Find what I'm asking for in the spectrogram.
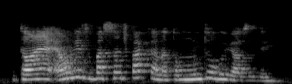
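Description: Behind a woman's voice there is noticeable background noise. Her pitch varies in an ordinary way. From Brazil, Goiás (Formosa). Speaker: novelist and journalist. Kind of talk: interview.

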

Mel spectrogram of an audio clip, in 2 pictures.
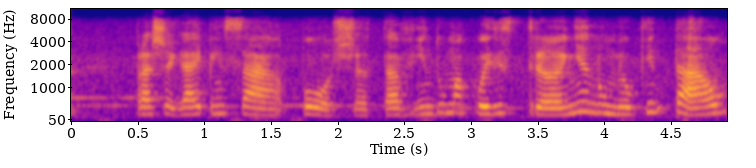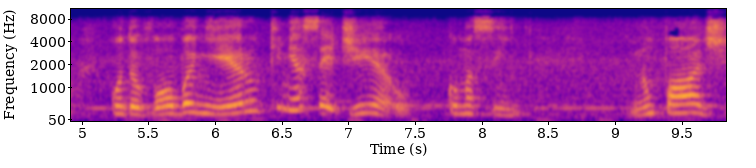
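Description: A woman's fairly high voice with ordinary pitch variation, fairly slow in pace, amid noticeable background noise. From Goiás, Brazil. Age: 30s. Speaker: listener telling own experience. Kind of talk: recorded personal account. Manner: halting.

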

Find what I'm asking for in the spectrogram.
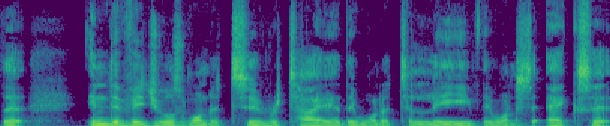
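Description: Very deep, low male voice, dry and close with no echo, on a very clean recording against a silent background. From Norfolk then northeast England, partly Abu Dhabi. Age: 50s. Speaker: company managing director. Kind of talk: interview conversation.

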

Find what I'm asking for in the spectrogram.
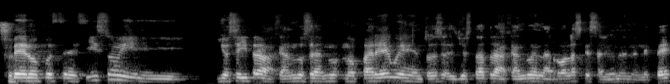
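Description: A man with an unremarkable speaking voice talks at a fairly quick pace, with hardly any pauses and a fairly high pitch. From Mexico, Tijuana. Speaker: musician. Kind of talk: casual chat.

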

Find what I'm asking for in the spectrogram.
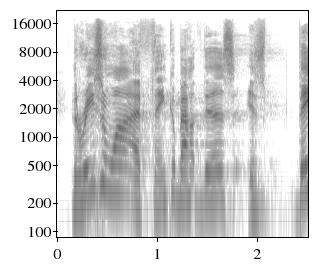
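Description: The voice is raised and projected, with a bright, sharp tone. It carries a Southern US accent. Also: man. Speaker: pastor. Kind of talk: sermon. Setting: church.

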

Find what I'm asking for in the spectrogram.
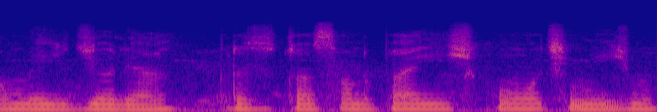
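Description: This woman's pitch is fairly low and her intonation monotone and flat. She talks at a fairly slow pace. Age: 30s. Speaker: writer and social worker. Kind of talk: interview.

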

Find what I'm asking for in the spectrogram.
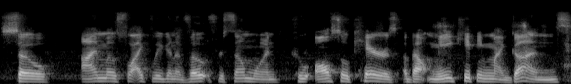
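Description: With a normal speaking voice, a man talks at a moderate pace and medium pitch, his intonation fairly even. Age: 20s. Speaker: podcast co-host. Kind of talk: casual chat. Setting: remote online call.

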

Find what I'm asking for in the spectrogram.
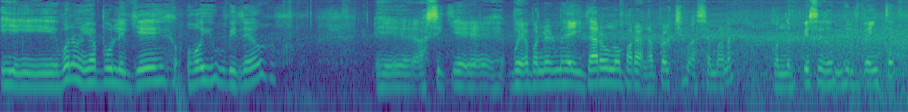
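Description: With a Chilean accent, a man speaks in a fairly high voice with ordinary pitch variation over noticeable background noise. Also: fairly slow pace. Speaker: podcaster. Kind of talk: casual monologue. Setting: outdoors, walking at night. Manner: rambling, hesitant.

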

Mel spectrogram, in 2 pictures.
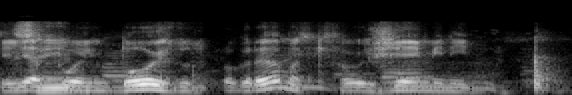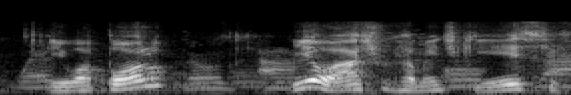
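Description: The pitch varies in an ordinary way while noticeable background noise plays underneath. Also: man. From Brazil, São Paulo city. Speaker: scout group president. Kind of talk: interview.

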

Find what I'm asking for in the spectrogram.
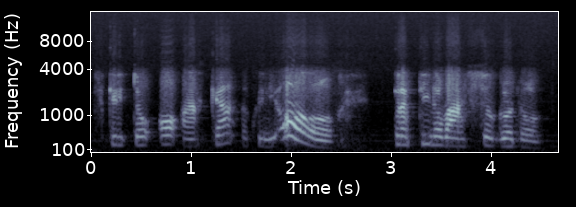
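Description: Very slow and high-pitched, this man's voice swings very widely in pitch, captured with a dry, close sound and no echo. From Cinisello, near Milan. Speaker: musician. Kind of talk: casual interview.

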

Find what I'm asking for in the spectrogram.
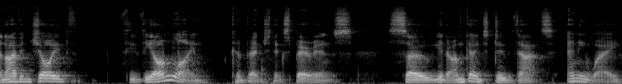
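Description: A man's fairly low voice with vocal fry, lively intonation and a moderate pace. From England, Leicester area. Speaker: podcast host, tabletop gamer. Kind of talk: solo podcast monologue. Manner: halting.

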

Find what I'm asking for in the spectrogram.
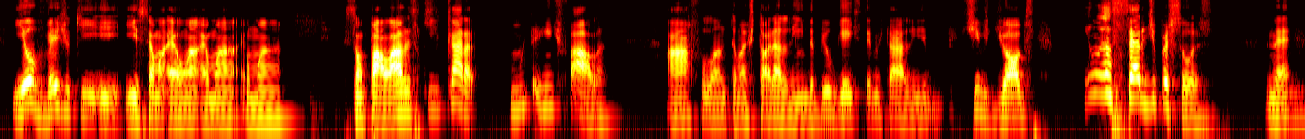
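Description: A man's medium-pitched, bright and sharp voice at a moderate pace, with ordinary pitch variation and long, frequent pauses. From Maranhão, Brazil. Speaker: podcast host. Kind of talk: podcast interview. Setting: studio.

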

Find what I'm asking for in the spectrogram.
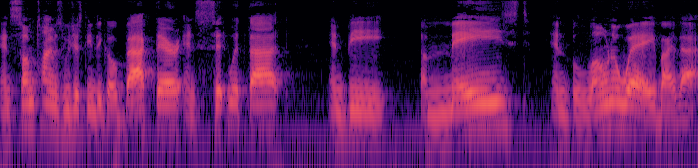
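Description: A man's normal speaking voice at a medium pitch and moderate pace, with ordinary pitch variation. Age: 40s. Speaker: missionary. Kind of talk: sermon. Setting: church.

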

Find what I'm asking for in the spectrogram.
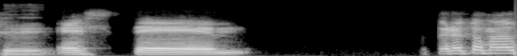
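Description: A man's normal speaking voice, medium in pitch, with lively intonation and a fairly slow pace. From Mexico City. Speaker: chef. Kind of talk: casual chat.

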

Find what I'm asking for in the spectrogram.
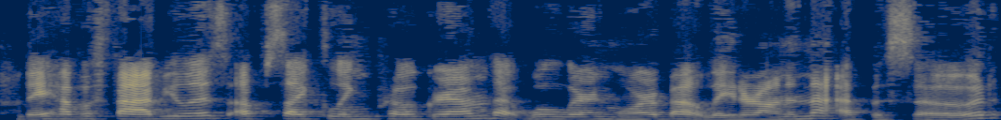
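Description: An unremarkable speaking voice from a woman with an American accent, fairly high in pitch, at a moderate pace. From United States. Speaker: podcast host. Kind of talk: interview.

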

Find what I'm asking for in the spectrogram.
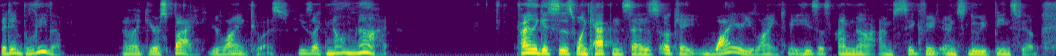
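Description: This man's voice is somewhat breathy. His pitch is medium. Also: ordinary pitch variation. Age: 20s. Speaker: podcast host and mentor. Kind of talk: storytelling; casual interview chat.

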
